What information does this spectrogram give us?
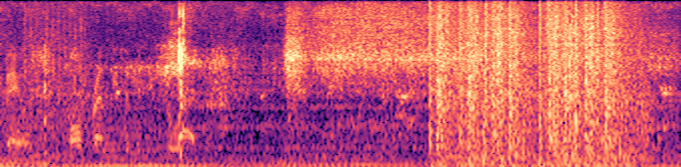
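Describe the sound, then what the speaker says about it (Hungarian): Bursts of gunfire in Rainbow Six Siege, first a few scattered shots, then a dense rapid volley in the second half, heard under ongoing game ambience with players talking over it. "Teljesen máshonnan hallottam a lövöldözését."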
